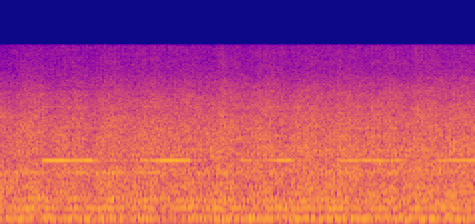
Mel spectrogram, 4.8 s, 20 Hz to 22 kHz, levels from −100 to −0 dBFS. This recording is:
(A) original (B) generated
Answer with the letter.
A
